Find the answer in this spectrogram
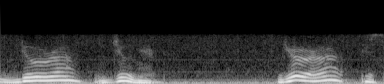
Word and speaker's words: Dura: Dura, Jr. Dura is spelled D-U-R-A.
